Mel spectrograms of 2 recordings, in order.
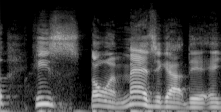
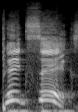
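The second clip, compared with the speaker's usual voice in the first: both words "pick six" heavily stressed; 11 semitones higher than usual. Arguing about a quarterback's game, insisting with stress on PICK SIX. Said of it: "Stress that".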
